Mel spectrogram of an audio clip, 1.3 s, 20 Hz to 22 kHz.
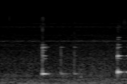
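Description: A private-stock block of East Coast tonewood, the wood Les Pauls are made of, is tapped at the PRS factory while held at its one-quarter point. Two strong taps and a fainter one between them give a bright, bell-like chime pitched near 600 Hz with clear higher overtones. The block rings well held at the quarter point, while held at the end it does not ring.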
